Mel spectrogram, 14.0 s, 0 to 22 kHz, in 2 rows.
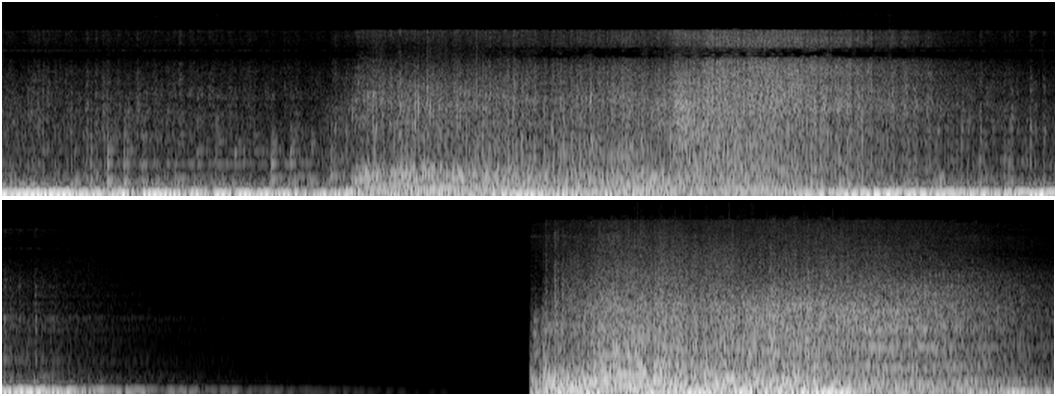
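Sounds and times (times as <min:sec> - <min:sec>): loud deep rumble: 0:00.0 - 0:08.8, 0:10.6 - 0:14.0
harsh noisy sound: 0:02.2 - 0:07.8, 0:10.6 - 0:14.0.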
